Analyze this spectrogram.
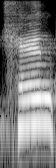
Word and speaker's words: can't: 하지만 부정을 나타내는 can't 같은 경우에는 실제로 외국인들이 he can't swim 이런 식으로 천천히 얘기해 주거나 t라는 발음을 강하게 해주진 않고 he can't swim 이런 식으로 can't라고 하는 것을 길게 꺼내서 길게 느려서 보통 발음을 해주더라고요.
